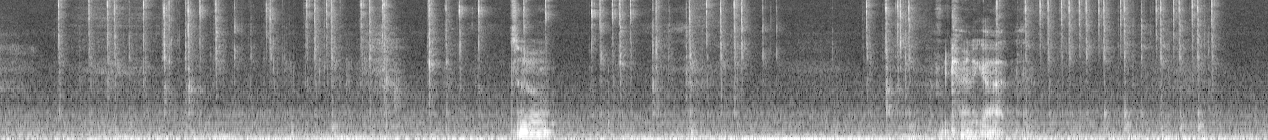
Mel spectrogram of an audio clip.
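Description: Computer keyboard keys pressed in quick runs of light clicks, two bursts a few seconds apart, as a string of edits is undone one keystroke after another.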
